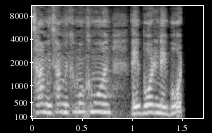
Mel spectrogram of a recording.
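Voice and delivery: high-pitched, calling-out scream. Retelling calling a friend to the boarding plane: retelling own scream. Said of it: "So I'm screaming to her".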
